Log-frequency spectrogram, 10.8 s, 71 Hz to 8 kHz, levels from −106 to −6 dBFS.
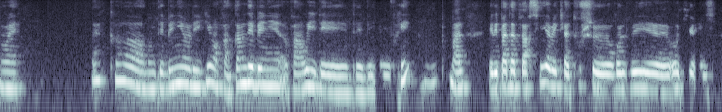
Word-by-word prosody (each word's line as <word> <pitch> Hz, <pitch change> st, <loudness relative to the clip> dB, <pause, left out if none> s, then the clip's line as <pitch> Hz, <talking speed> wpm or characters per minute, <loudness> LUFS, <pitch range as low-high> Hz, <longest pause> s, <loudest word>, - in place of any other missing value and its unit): Ouais, 195 Hz, -1 st, -5 dB, 1.1 s
d'accord. 270 Hz, -5 st, -2 dB
Donc 190 Hz, 0 st, -5 dB
des 190 Hz, -, -2 dB
beignets 225 Hz, +5 st, +1 dB
aux 230 Hz, -, +1 dB
légumes, 215 Hz, +3 st, 0 dB
enfin 205 Hz, -6 st, -5 dB
comme 225 Hz, +8 st, 0 dB
des 240 Hz, 0 st, +7 dB
beignets, 215 Hz, -1 st, +1 dB
heu, -, -, -6 dB
enfin, 180 Hz, +1 st, -8 dB
oui, 210 Hz, -1 st, +2 dB
des 165 Hz, -3 st, 0 dB
des 160 Hz, 0 st, -3 dB
légumes 165 Hz, +1 st, -6 dB
frits, 290 Hz, -, 0 dB, 0.2 s
mmh -, -, -18 dB
mh -, -, -12 dB, 0.2 s
pas -, -, -27 dB
mal. 200 Hz, -5 st, -1 dB, 0.4 s
Et -, -, +2 dB
les 185 Hz, -, +7 dB
patates 200 Hz, 0 st, +2 dB
farcies 195 Hz, +5 st, +1 dB
avec 205 Hz, -3 st, +2 dB
la 175 Hz, -3 st, +2 dB
touche, 200 Hz, +6 st, -5 dB
heu, 175 Hz, -2 st, +4 dB
relevées, 185 Hz, -1 st, +3 dB
heu, 180 Hz, +3 st, +1 dB
au -, -, +1 dB
curry. 170 Hz, -3 st, -8 dB
195 Hz, 190 wpm, -20 LUFS, 175-215 Hz, 1.1 s, des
